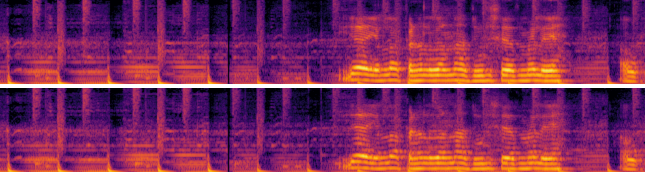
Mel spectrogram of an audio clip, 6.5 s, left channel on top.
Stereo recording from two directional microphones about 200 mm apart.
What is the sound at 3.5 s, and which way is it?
Speech, 15° left (ahead or behind).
